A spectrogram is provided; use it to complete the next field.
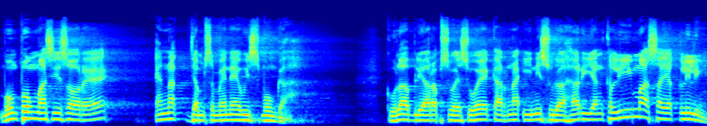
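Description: Here is an unremarkable speaking voice: a man at a fairly high pitch and moderate pace. His loudness stays very even, with ordinary pitch variation and a quiet background. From Jakarta, Indonesia (born in Cirebon); Jakarta, Indonesia. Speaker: Islamic preacher. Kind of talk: sermon. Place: stage. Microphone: handheld.

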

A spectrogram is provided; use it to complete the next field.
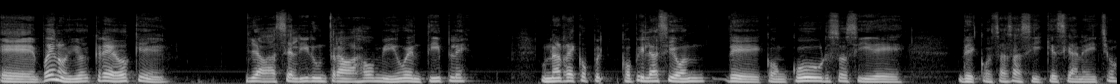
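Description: A man's fairly high voice at a very slow pace, with ordinary pitch variation and a quiet background. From Colombia, Norte de Santander. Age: 70s. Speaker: tiple musician. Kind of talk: interview. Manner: halting.

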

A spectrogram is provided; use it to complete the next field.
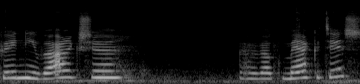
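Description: The voice belongs to a woman with a high pitch. Light background noise is present. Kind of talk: casual show-and-tell vlog.

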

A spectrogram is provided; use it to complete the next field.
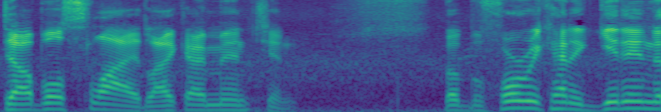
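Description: A man's voice with ordinary pitch variation and a dry sound with no echo. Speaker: trailer salesperson. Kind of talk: product walkaround presentation. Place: open country.

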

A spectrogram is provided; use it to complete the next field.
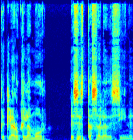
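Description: A man talks at a fairly slow pace in a bright, sharp tone with fairly even intonation, on a very clean recording with a silent background. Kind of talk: poetry reading. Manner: measured, contemplative, lyrical delivery; wistful, tender, melancholic tone.

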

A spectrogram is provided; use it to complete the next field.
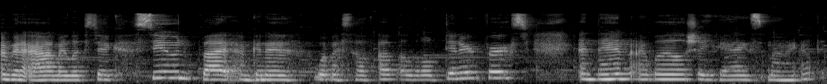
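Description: Light background noise and audible room echo are present. A woman speaks at a moderate pace with fairly even intonation. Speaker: student vlogger on a dance team. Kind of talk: casual vlog chat. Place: home room. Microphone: phone near.

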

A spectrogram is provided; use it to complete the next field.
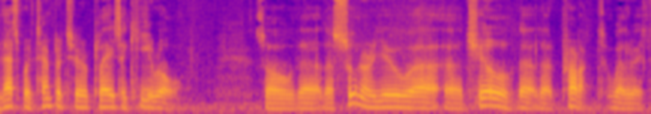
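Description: Fairly quick delivery from a man, with ordinary variation in pitch. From Iceland. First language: Icelandic. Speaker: inventor; guest. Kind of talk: interview. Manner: halting. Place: studio. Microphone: lapel.

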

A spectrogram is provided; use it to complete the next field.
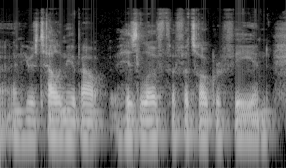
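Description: A man speaks in a somewhat breathy voice with a fairly low pitch. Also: quiet background. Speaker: podcast guest. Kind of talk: interview answer. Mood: reflective, calm. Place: home room. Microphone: video call.

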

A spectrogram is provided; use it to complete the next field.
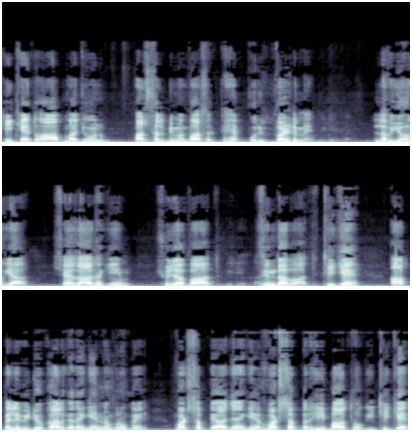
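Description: A man with a normal speaking voice talks at a moderate pace. His pitch is fairly high. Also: ordinary pitch variation. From Pakistan, Punjab (Multan); Punjab, Pakistan. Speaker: herbal medicine seller. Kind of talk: sales pitch. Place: shop. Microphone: phone near.

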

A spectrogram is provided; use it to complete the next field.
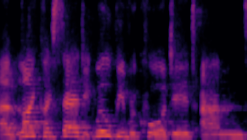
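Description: A woman at a moderate pace with ordinary pitch variation over a quiet background. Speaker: webinar host. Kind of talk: webinar introduction. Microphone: webcam.

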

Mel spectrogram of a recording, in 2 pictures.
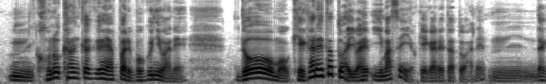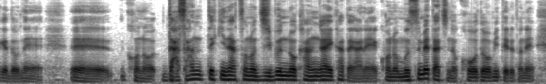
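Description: A man speaks at a moderate pace with fairly low pitch and a dark, mellow tone. His pitch swings very widely. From Japan, Yokohama; Japan. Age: 40s. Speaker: seal engraver and channel host; channel host. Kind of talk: casual monologue while working. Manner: casual, chatty. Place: shop. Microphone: phone near.

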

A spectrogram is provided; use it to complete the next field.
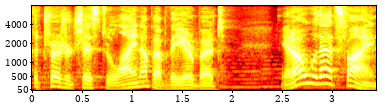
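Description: A man with a German accent speaks at a moderate pace, his pitch swinging very widely, with music playing in the background. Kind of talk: video game let's play commentary.

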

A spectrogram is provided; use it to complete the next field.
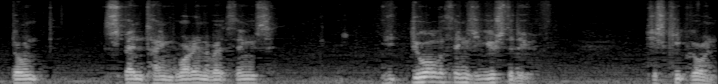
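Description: A man with a Scottish accent speaks at medium pitch in a warm, dark, mellow tone, with ordinary pitch variation. His pace is fairly slow, with long, frequent pauses. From Scotland. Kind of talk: comforting words spoken to camera. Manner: warm, reassuring.

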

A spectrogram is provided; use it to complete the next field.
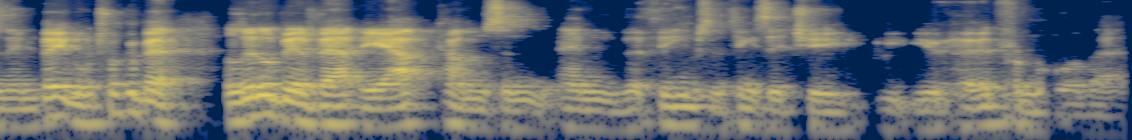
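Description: A man at a fairly quick pace, with audible room echo and a quiet background. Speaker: podcast host. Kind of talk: casual chat. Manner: halting. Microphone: video call.

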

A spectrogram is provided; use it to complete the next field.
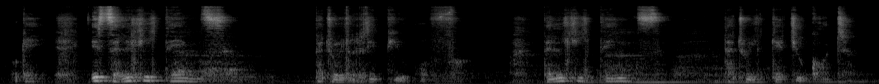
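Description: A man speaks very slowly with long, frequent pauses. His pitch varies in an ordinary way, and background noise is noticeable. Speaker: actor performing a scene. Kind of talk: dramatic monologue performance. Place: home room. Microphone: lapel.

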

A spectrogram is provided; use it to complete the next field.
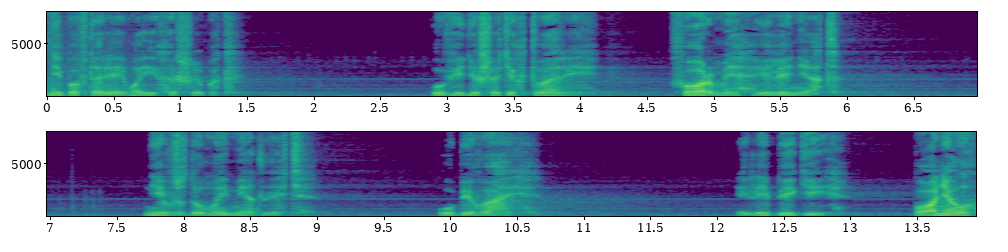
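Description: Putting on a raspy character voice at medium pitch, a man speaks at a fairly slow pace with fairly even intonation and long, frequent pauses. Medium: fan dub. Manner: grave, commanding, fatherly.

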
